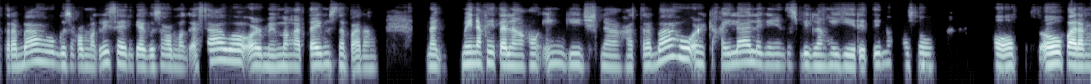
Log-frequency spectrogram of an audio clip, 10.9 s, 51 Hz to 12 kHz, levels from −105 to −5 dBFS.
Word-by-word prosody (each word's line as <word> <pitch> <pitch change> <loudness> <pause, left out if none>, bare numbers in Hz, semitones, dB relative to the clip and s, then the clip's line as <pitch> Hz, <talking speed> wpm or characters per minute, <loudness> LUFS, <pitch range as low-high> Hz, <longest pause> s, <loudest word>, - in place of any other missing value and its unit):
trabaho, 200 +6 0
gusto 185 0 -2
ko 170 - -1
mag-resign 185 +3 -2
kaya 170 - +4
gusto 165 +2 -4
ko - - 0
mag-asawa 235 +8 +1
or 180 0 +4
may 165 -1 -4
mga 175 -1 -2
times 185 +1 +1
na 180 - -2
parang 155 -1 -4 0.5
nag 175 -1 -1 0.2
may 200 - +5
nakita 200 -2 +4
lang 180 -1 +1
akong 185 0 -6
engage 185 -3 -6
na 165 -2 -5
katrabaho 240 - +2
or 210 - +1
kakilala 200 +4 -1
ganyan, 185 -1 -8
tapos 185 -1 -8
biglang 180 -1 -3
hihirit 170 -2 -3
din 190 +1 -4
ako 205 - -30
so, 195 - -5 0.7
oo 170 0 +5 0.3
oo 190 +2 +10
parang 175 -2 +9
180 Hz, 185 wpm, -24 LUFS, 175-200 Hz, 0.7 s, oo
